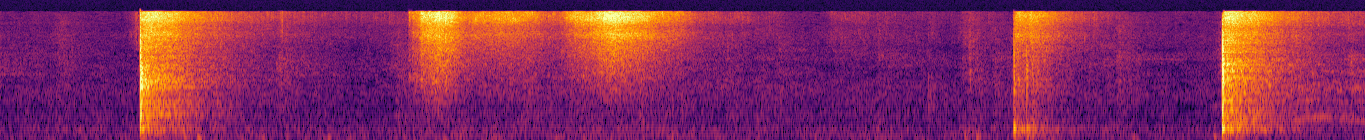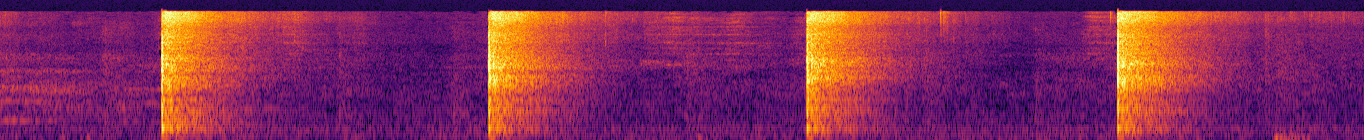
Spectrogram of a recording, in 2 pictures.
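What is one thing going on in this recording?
A man knocks a broom sharply against the ground, again and again.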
